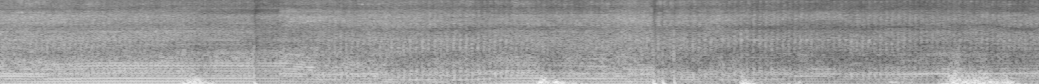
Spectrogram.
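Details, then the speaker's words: Repaired Craftsman lawn mower, previously vibrating badly, cutting grass: even, steady engine hum with brief surges at each bite of grass, recovering at once; cutting normally. "Now we are going to cut those little pieces [Music] it is cutting super well"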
